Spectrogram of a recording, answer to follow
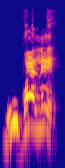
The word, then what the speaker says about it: Guale: one gu the place of the sun native American origin the guale pronounced guale were the indigenous Mississippian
